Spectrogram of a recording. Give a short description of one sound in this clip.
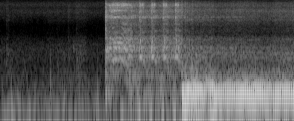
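An engine starter cranks briefly.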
